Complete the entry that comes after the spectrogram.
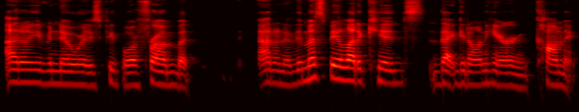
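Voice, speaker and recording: A woman's voice: sits low, fairly quick. Chatty woman in her forties livestreaming. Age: 40s. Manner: chatty and warm, laughs often, greets viewers by name; colloquial grammar. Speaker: psychic medium and paranormal live streamer. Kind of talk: casual livestream chat answering viewer comments.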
